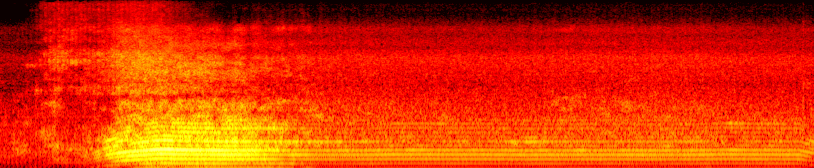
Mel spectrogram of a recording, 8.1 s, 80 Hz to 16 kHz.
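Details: Toro Recycler mower with Briggs & Stratton engine after carb cleaning, valve clearance check (about 0.007–0.009 in, fine) and retightening a loose spark plug: catches on the pull, flares briefly, then settles into a smooth, even hum, running fine.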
